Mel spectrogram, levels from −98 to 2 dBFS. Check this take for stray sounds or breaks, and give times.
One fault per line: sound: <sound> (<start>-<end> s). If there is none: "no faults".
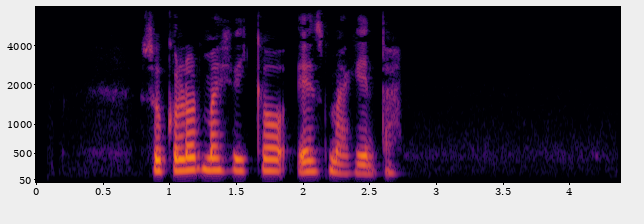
no faults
